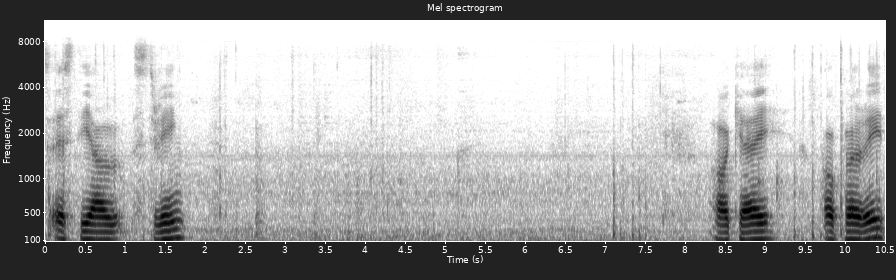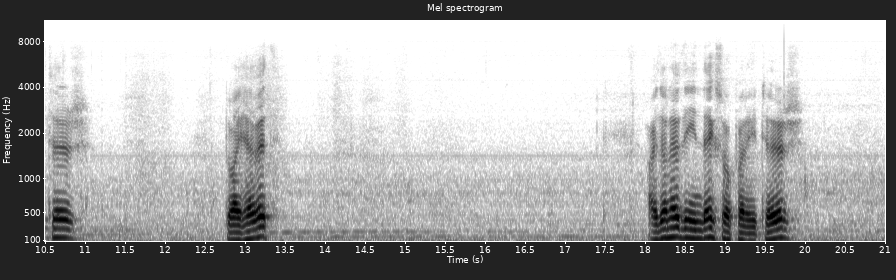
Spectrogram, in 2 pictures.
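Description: A middle-aged man speaks calmly in short bursts through a microphone.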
